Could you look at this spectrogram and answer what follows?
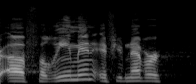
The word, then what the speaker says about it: Philemon: it's spelled P-H-I-L-E-M-O-N. Philemon, P-H-I-L-E-L-E-M-O-N, Philemon.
